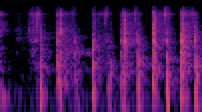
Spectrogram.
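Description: A deck of tarot cards being shuffled by hand: a quick, irregular run of soft card slaps, about six a second.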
